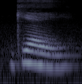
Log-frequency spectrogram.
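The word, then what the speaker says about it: γῆ: The word spelt G-E is pronounced gay.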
